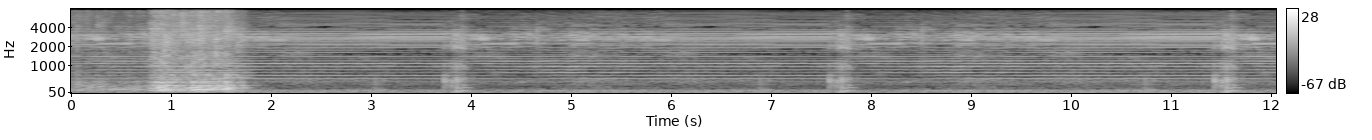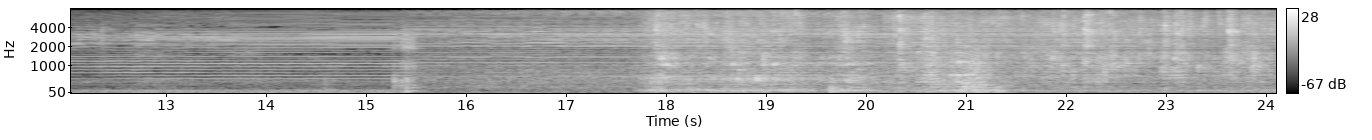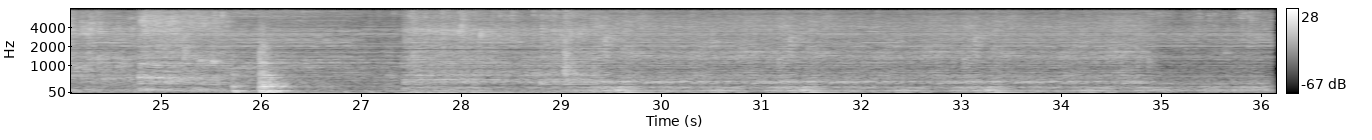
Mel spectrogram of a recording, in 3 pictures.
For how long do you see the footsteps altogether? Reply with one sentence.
The footsteps can't be heard in this clip.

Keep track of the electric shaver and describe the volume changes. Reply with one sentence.
The volume of the electric shaver goes up, then down.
